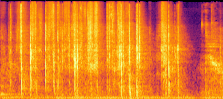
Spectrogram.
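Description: Tarot cards are shuffled and drawn close up. A rapid stream of crisp riffling flicks and slaps runs almost without a break, over a faint steady hum in the background.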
